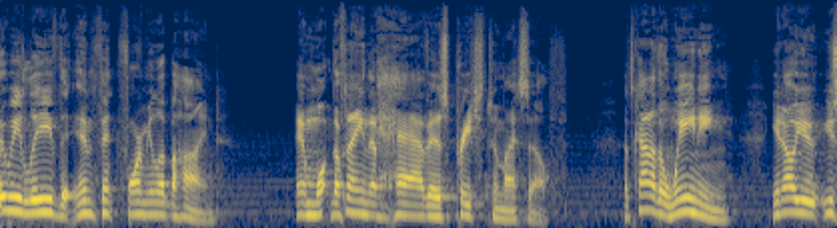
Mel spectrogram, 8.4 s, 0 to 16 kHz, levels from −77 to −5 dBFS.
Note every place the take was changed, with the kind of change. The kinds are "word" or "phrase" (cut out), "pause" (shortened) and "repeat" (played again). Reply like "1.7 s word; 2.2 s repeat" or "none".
2.7 s pause; 3.4 s word; 3.7 s word; 4.8 s phrase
